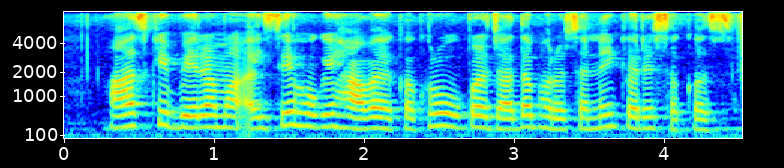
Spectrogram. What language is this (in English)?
Chhattisgarhi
